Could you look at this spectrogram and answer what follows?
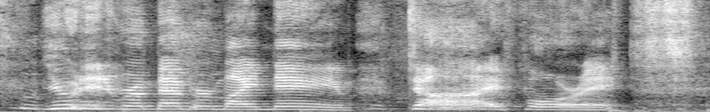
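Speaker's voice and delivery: loud, drawn-out mock villain threat; villain shout. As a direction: shout it like a petty supervillain. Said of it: "Electro is like".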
